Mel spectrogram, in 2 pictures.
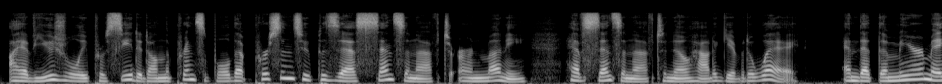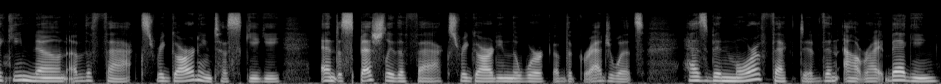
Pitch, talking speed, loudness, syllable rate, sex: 165 Hz, 170 wpm, -21 LUFS, 5.1 syllables/s, female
